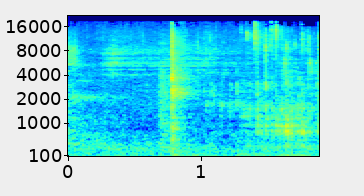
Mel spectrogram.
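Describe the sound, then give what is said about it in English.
Whey from skim milk, poured from a pot, trickles quietly through a strainer, a faint watery dribble that swells toward the end, preceded by one brief sharp tap. No one speaks. “And there is our whey draining out.”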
